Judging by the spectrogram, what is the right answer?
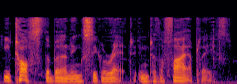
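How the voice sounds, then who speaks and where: An actor playing a weary, cynical invalid gentleman who narrates his own story in a radio drama, dry and understated. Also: lowish voice, animated, normal speed, slightly rough. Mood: reflective.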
